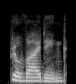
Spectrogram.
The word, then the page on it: providing: Indian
